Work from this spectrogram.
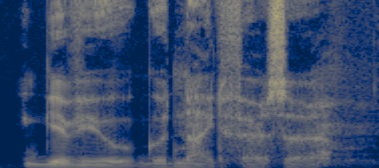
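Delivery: low, drowsy murmur, nearly asleep. Narrator reading a man's words as the narrator leaves his door, sleepy murmur. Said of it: "I heard him murmur sleepily".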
